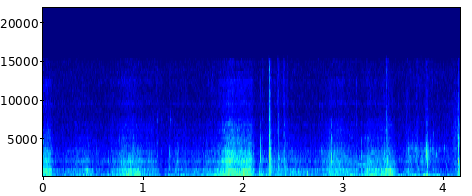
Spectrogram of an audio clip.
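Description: Rustling and light knocks from handling a mesh landing net in an aluminium boat, with a couple of sharp clicks and a low rumble of wind on the microphone underneath.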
